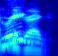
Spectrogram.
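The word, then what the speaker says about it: Greig: Ridley Greg.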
